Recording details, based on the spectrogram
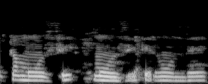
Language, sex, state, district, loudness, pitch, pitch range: Bengali, female, West Bengal, Kolkata, -16 LUFS, 185 Hz, 185-205 Hz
